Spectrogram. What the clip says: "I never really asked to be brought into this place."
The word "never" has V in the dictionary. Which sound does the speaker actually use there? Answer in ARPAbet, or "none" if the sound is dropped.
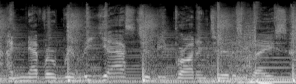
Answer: V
